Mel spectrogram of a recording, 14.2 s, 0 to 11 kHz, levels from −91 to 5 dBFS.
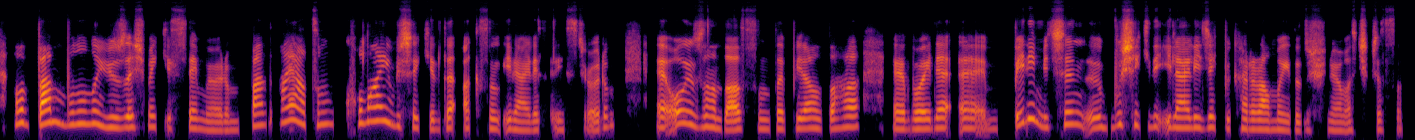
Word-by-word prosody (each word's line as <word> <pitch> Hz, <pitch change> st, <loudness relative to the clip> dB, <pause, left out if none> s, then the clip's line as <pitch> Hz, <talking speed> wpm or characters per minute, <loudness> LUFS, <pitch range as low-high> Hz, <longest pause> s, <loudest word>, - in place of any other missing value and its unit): ama 295 Hz, +2 st, +1 dB
ben 285 Hz, 0 st, +7 dB
bununla 275 Hz, +1 st, -3 dB
yüzleşmek 210 Hz, 0 st, 0 dB
istemiyorum. 160 Hz, -5 st, -5 dB
Ben, 245 Hz, +1 st, +4 dB
hayatım 285 Hz, -4 st, -1 dB
kolay 320 Hz, -1 st, -1 dB
bir -, -, -4 dB
şekilde 200 Hz, -3 st, +1 dB
aksın, 185 Hz, -1 st, -4 dB
ilerlesin 165 Hz, -1 st, -3 dB
istiyorum. 215 Hz, +2 st, -5 dB, 0.4 s
E, -, -, +5 dB
o 285 Hz, +2 st, +1 dB
yüzden 220 Hz, -5 st, -2 dB
de 160 Hz, -, +3 dB
aslında 180 Hz, +1 st, 0 dB
biraz 190 Hz, 0 st, 0 dB
daha, 215 Hz, +4 st, 0 dB, 0.4 s
eee, 180 Hz, -1 st, +1 dB
böyle, 185 Hz, +2 st, +2 dB
eee, 195 Hz, -1 st, 0 dB, 0.3 s
benim 350 Hz, -3 st, +2 dB
için, 265 Hz, +4 st, +1 dB
ııı, 205 Hz, -, -2 dB
bu 265 Hz, +5 st, -4 dB
şekilde 225 Hz, -5 st, +8 dB
ilerleyecek 205 Hz, 0 st, +1 dB
bir 180 Hz, -, -7 dB
karar 180 Hz, -1 st, -3 dB
almayı 170 Hz, -1 st, 0 dB
da -, -, -3 dB
düşünüyorum 155 Hz, -2 st, -4 dB
açıkçası. 165 Hz, +3 st, -3 dB
200 Hz, 150 wpm, -24 LUFS, 180-260 Hz, 0.4 s, şekilde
